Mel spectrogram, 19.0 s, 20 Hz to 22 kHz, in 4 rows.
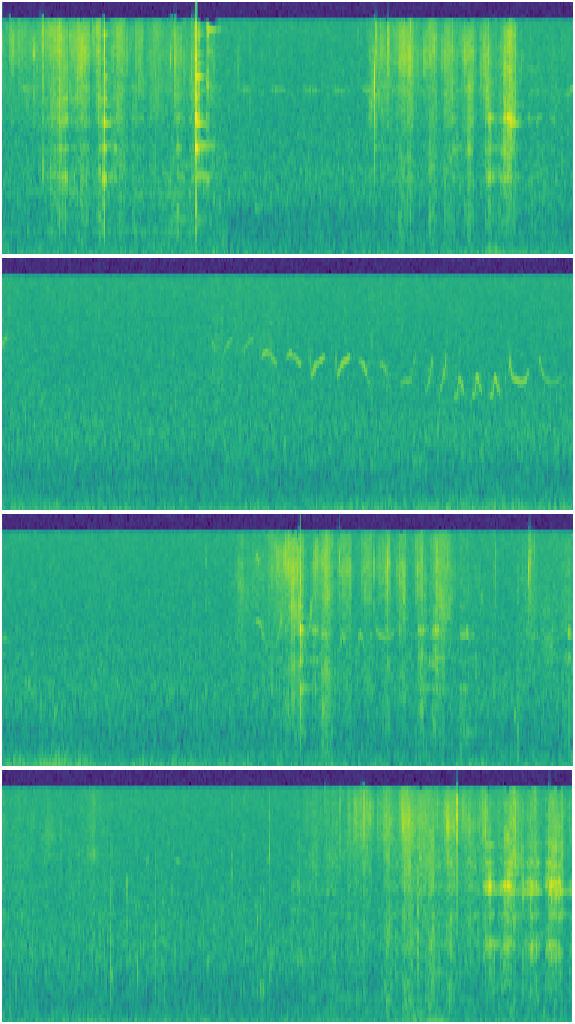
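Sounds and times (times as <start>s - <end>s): knife and fork scraping plate: 0.0s - 1.8s, 3.1s - 4.7s, 11.5s - 14.8s, 16.8s - 19.0s
songbird twittering: 1.8s - 3.3s, 6.5s - 9.7s.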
